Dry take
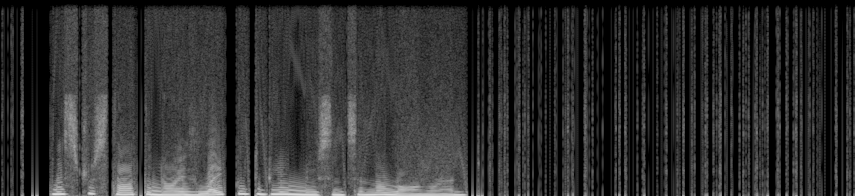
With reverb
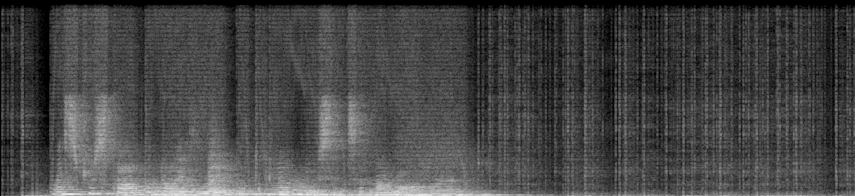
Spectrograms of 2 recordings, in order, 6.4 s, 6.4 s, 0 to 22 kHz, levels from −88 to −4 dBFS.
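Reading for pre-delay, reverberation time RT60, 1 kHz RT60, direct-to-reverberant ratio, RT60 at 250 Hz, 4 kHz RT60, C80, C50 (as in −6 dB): 23 ms, 0.80 s, 0.70 s, 3.0 dB, 0.90 s, 0.60 s, 9.0 dB, 6.0 dB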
